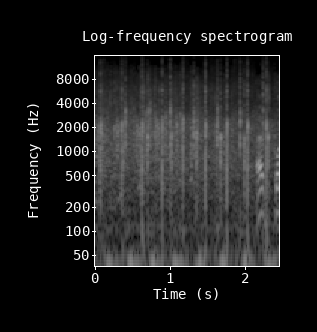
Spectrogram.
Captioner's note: applause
